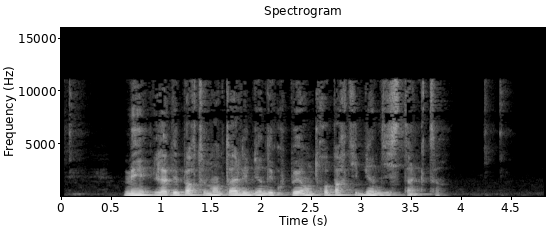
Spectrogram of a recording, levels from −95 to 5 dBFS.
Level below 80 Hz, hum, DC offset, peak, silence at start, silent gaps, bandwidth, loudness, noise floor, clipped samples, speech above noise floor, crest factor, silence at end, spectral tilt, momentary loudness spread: -54 dBFS; none; under 0.1%; -2 dBFS; 0.65 s; none; 11.5 kHz; -19 LUFS; -64 dBFS; under 0.1%; 46 dB; 18 dB; 1.05 s; -8 dB/octave; 12 LU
